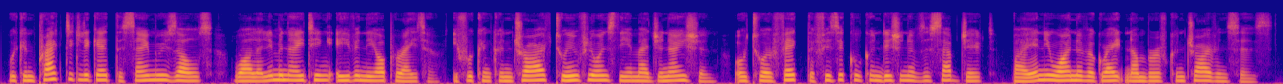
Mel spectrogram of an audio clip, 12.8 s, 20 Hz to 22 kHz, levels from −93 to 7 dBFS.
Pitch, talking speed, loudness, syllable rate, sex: 200 Hz, 180 wpm, -18 LUFS, 5.9 syllables/s, female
